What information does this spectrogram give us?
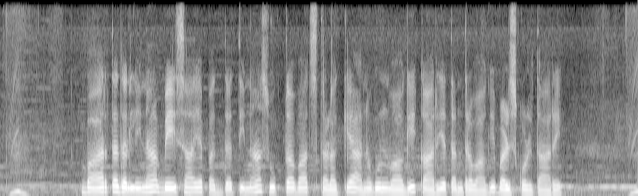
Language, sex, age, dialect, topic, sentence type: Kannada, female, 25-30, Mysore Kannada, agriculture, statement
